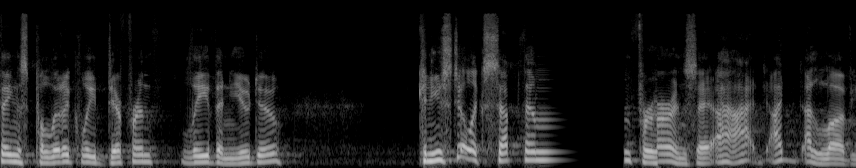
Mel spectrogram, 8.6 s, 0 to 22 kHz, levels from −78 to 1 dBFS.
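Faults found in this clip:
Call audio freeze, 5.39 to 6.26 s, right after "can you still accept". The last sound is stretched into a fading buzz or hiss, then silence for about 0.48 s. Speech resumes exactly where it stopped. Likely jitter buffer underrun from delayed packets. Adds 0.84 s of delay.

Skip ahead, 6.56 to 6.58 s. An abrupt forward jump with almost no gap, only 8 ms of fill. About half a second of speech is gone, and the two sides are spliced nearly directly. Audio dropped in transit or discarded by an overflowing jitter buffer.

Jitter buffer slow-down, 6.77 to 8.54 s. Speech plays at 92% speed with pitch unchanged. Sounds are drawn out. The receiver repeats single pitch periods to rebuild its reserve, adding 149 ms.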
